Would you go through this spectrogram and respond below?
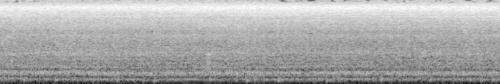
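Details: Japanese honey bees fanning constantly in hot weather: an even, buzzing hum with low rippling bands and a steady high hiss, a brief brighter tick near the middle.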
